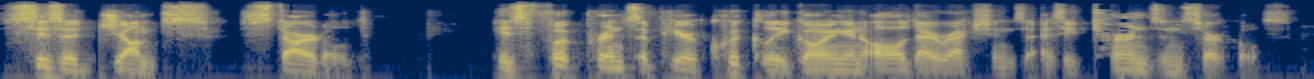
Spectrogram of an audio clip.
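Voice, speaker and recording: A man's voice: lowish voice, a little slow, bright, forceful tone, dry recording, rough recording. A man giving scripted narration, reading out the stage directions of a screenplay.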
